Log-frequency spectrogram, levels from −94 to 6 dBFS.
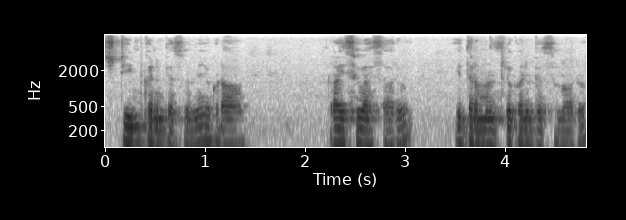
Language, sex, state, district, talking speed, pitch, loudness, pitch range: Telugu, male, Andhra Pradesh, Visakhapatnam, 100 wpm, 105 Hz, -19 LUFS, 105-110 Hz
